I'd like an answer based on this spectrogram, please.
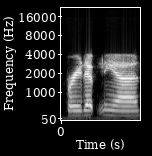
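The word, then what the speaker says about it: bradypnea: to say them but I was taught braid apnea tachypnea and hybrid Nia so that is how I teach my students pronounce these words so somebody if you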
